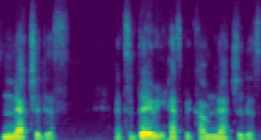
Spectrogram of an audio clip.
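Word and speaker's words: Natchitoches: outpost at the natchez natchitos how we pronounce nachodis and today has become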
